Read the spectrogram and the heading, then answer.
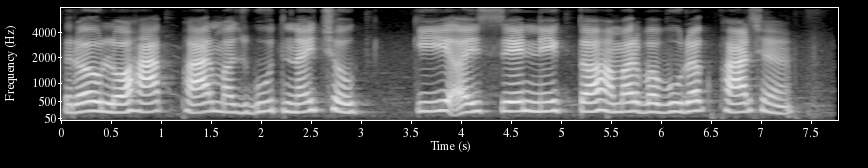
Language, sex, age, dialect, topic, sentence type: Maithili, female, 18-24, Bajjika, agriculture, statement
